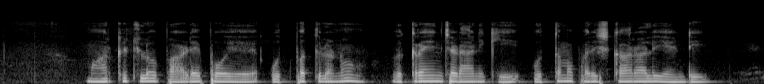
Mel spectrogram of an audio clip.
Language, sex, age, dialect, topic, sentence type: Telugu, male, 18-24, Utterandhra, agriculture, statement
